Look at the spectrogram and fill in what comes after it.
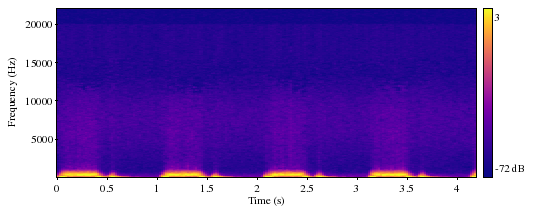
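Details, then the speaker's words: Heart murmur from a left-heart murmur audio series (aortic stenosis, mitral insufficiency, aortic regurgitation, mitral stenosis): regular heartbeat near 58 per minute, each beat carrying a loud rushing murmur after S1. "soplos de las cavidades izquierdas, o sea, los soplos sistólicos, ya sea de estenosis aórtica o de insuficiencia mitral, y los soplos diastólicos de regurgitación aórtica o insuficiencia aórtica y de estenosis mitral."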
